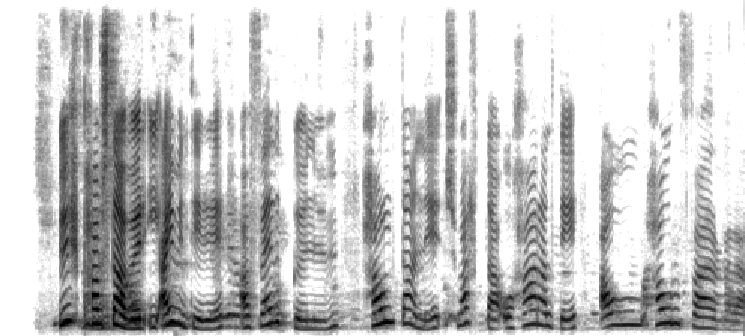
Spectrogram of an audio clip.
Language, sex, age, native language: Icelandic, male, 13, Icelandic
